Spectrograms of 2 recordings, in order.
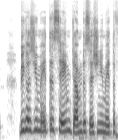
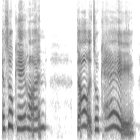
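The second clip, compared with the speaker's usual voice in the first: mocking sweet cop; 5 semitones higher than usual. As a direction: coo at her like a sweet officer. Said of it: "he's being so nice".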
